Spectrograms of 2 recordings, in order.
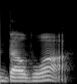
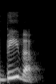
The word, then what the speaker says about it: Belvoir: is what's interesting because it's not spelled like how you'd think it is spelled b l v o i r so You' think it's Belvoir that's how I would say it what it's Beaver it's Beaver Castle so in terms of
